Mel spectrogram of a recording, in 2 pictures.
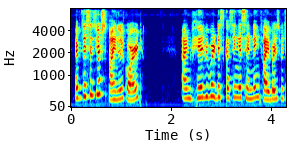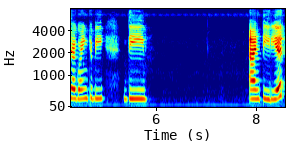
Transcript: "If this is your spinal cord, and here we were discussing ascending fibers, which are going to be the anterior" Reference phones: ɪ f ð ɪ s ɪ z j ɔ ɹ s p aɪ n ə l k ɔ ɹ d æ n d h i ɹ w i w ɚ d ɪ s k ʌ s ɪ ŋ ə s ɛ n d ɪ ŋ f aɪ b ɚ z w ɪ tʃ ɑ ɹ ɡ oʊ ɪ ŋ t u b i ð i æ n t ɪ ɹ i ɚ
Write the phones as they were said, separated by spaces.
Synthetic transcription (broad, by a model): ɪ f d ɪ s ɪ z j ɔ ɹ s p aɪ n ə l k ɔ ɹ d æ n d h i ɹ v i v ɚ d ɪ s k ʌ s ɪ ŋ ə s ɛ n d ɪ ŋ f aɪ b ɚ z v ɪ tʃ ɑ ɹ ɡ oʊ ɪ ŋ t u b i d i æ n t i ɹ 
